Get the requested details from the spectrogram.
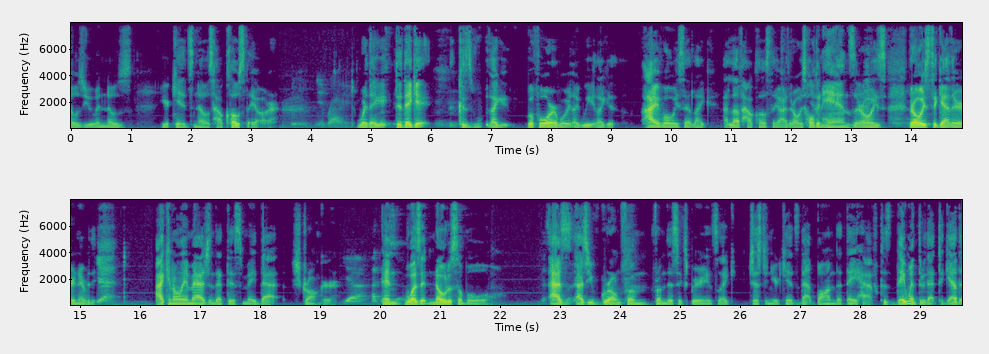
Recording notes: I wanted to apologize for the poor audio on this one. To keep it authentic we decided to remedy the audio as best we can instead of rerecording.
